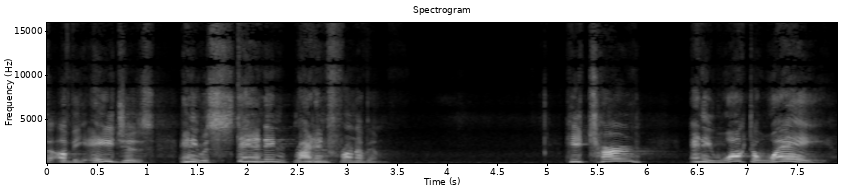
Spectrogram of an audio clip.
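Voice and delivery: high, loud preaching with long pauses; impassioned preaching. Real, not acted. Preacher on Pilate walking away from truth, impassioned. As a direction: drive each phrase home slowly and forcefully.

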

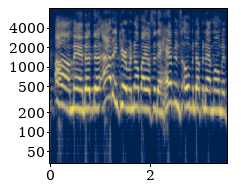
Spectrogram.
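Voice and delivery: loud, high, laughing jubilation; elated outburst. Acted. Student finally praised by his strict teacher, elated shout. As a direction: burst out overjoyed at finally being praised.

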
